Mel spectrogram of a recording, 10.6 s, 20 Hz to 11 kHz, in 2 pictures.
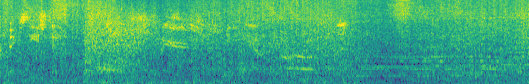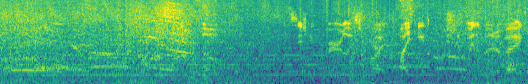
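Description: Booming siege tank blasts rumble through a Terran versus Terran StarCraft 2 match on Moondance, with low thuds and crackles under continuous excited commentary.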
